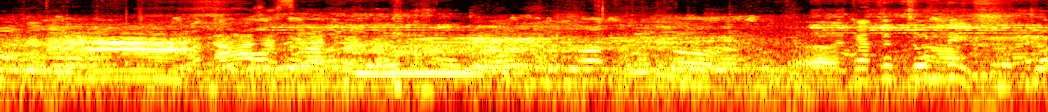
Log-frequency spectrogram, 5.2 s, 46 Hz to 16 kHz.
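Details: Sahiwal bull calves at a Bangladeshi livestock market on 18 May 2024, purchased by a Barishal farmer. Several overlapping lowing calls include one steady held note midway, set against crowd noise and nearby talk.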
